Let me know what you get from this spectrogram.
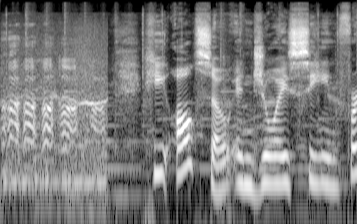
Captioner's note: laughing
